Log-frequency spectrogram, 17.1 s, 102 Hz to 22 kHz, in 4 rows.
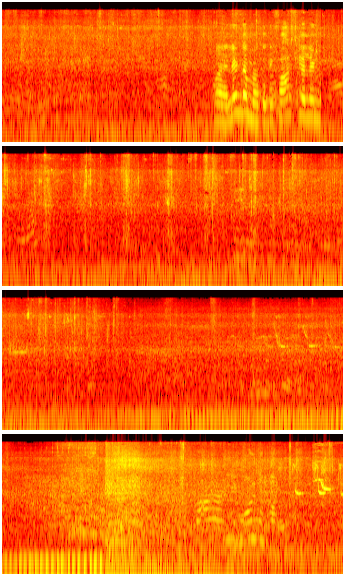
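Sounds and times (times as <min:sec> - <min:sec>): vehicle engine passing: 0:07.6 - 0:17.0.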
